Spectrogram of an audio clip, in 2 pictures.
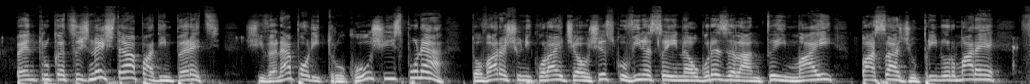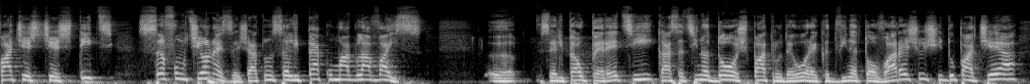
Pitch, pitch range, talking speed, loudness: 195 Hz, 160-220 Hz, 145 wpm, -15 LUFS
